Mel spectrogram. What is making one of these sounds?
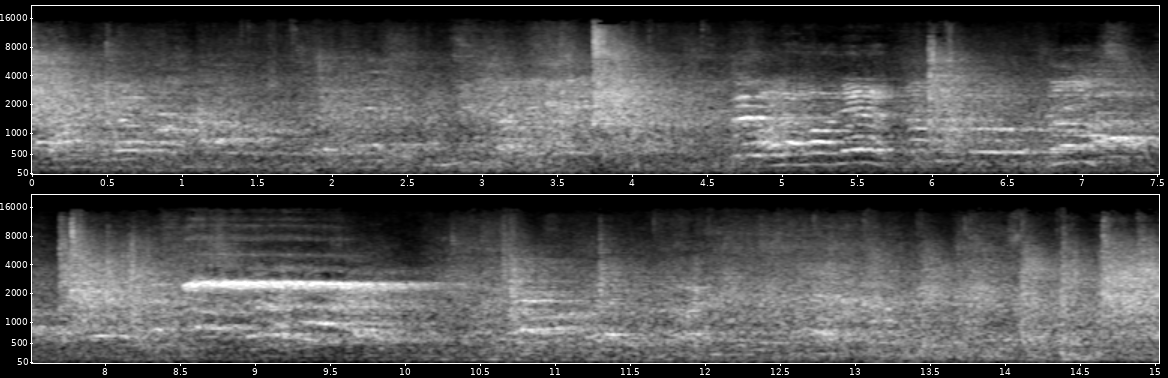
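A crowd of spectators chatters and cheers in an echoing rink.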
